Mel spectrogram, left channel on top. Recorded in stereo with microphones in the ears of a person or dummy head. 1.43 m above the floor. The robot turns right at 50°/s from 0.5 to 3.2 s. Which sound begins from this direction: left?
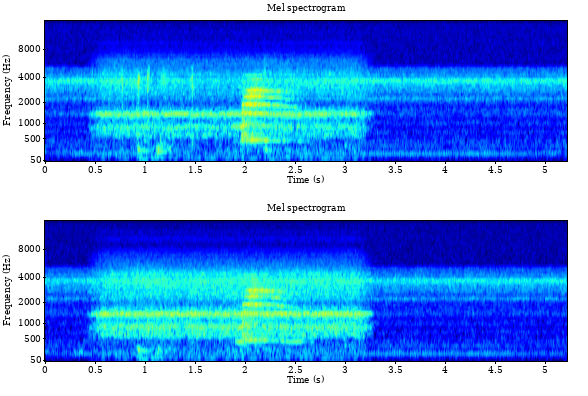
A cat meowing, at 1.9 s.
